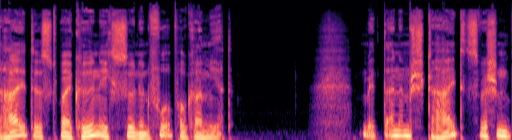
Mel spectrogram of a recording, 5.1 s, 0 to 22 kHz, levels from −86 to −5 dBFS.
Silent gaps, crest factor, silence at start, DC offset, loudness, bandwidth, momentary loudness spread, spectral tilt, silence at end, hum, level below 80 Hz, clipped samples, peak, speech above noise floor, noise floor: none; 14 dB; 0 s; under 0.1%; -16 LUFS; 17 kHz; 13 LU; -5.5 dB/octave; 0 s; none; -40 dBFS; under 0.1%; -2 dBFS; 51 dB; -66 dBFS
